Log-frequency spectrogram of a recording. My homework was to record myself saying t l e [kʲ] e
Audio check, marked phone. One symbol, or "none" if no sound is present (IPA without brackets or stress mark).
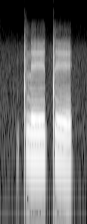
t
